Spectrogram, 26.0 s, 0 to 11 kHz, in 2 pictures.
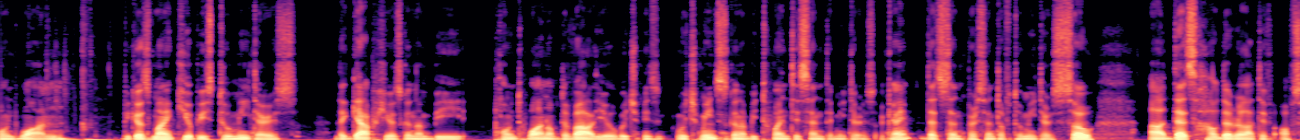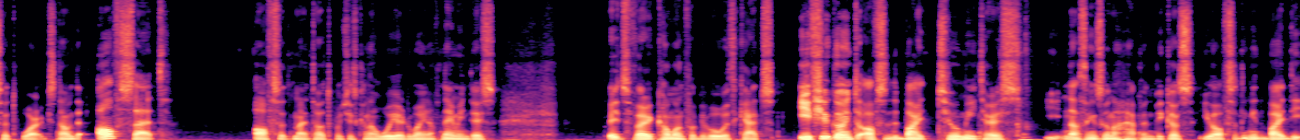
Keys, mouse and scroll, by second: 0.5 1, 0.6 1, 0.8 Return, 3.0-3.3 shift+middle drag, 3.9 shift+middle drag, 7.3 middle click, 11.3 shift+middle click, 15.4 click, 17.8 shift+middle click, 18.0-18.6 shift+middle drag, 19.4 shift+middle click, 22.0 click, 23.1 2, 23.1 Return.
